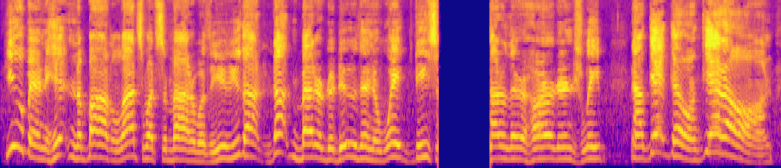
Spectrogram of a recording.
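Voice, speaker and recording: A man's voice: extremely high pitch, lively intonation, moderate pace, fairly bright tone, pitched above the performer's own voice. A man playing a curt, scolding, folksy lunchroom owner in a radio play. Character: gruff, irritable rural male roadside lunchroom owner, married.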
